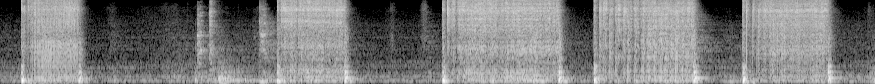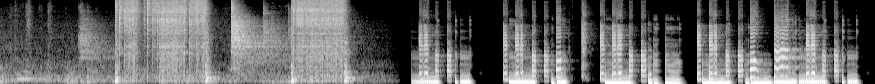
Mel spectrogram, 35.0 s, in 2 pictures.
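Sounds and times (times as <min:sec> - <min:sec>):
welder crackling hiss: 0:00.5 - 0:01.7, 0:05.6 - 0:07.0, 0:08.9 - 0:11.3, 0:12.0 - 0:14.0, 0:14.9 - 0:16.7, 0:19.8 - 0:21.8, 0:23.4 - 0:24.6.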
